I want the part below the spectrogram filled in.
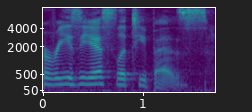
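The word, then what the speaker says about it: Oryzias latipes: How do you pronounce the scientific name? Arzius latipz.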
